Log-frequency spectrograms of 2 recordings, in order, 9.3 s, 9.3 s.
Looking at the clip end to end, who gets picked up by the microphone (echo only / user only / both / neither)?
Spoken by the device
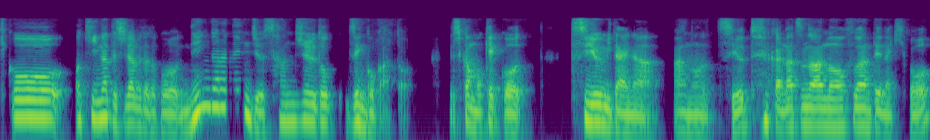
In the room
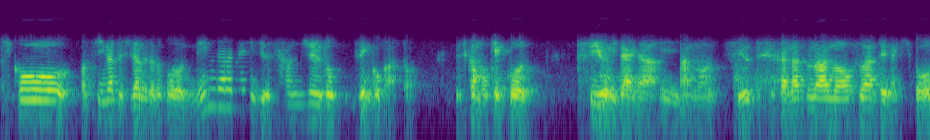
both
